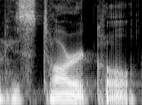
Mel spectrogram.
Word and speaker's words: historical: دقت کنید بچه ها، کلماتی که در انتها به AL ختم میشن یا ALY یا ALLY در کل، A رو تلفظ نکنید. یک شوای بسیار خفیف است که باز هم میگم اگر تلفظ نکنید خیلی بهتره. پس من نمیام بگم historical، CAL هست آخرش، اما A رو تلفظ نمی کنم و میگم historical.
